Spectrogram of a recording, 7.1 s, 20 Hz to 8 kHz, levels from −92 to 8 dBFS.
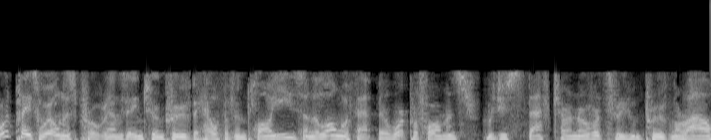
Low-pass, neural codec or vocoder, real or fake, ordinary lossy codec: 7.2 kHz; codec, 16 kHz in and 24 kHz out, 2.2 kbps, FireRedTTS-2 codec; fake; AAC, 16 kbps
